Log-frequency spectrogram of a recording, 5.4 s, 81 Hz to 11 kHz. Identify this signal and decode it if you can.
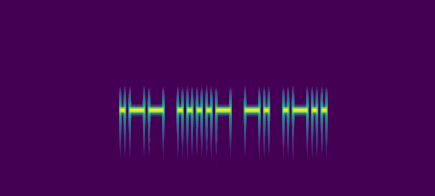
Morse code, heard as a keyed tone, about 20 wpm, 700 Hz. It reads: W4NL
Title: USA Call Signs - 4 Characters - 20wpm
